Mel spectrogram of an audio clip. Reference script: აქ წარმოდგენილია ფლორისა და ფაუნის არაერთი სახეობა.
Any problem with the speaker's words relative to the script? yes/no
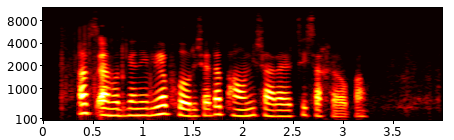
no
